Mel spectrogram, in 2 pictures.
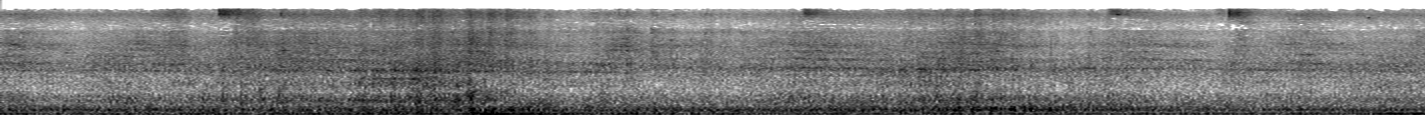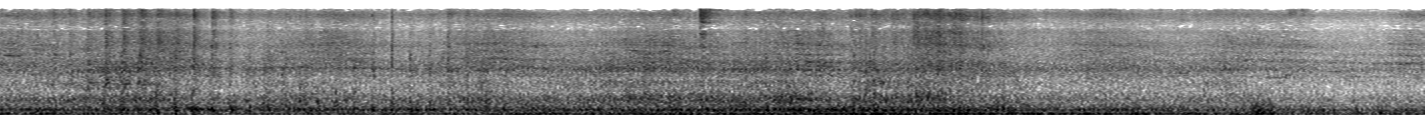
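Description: Double-stack intermodal freight train's well cars rolling past, a steady rumble of steel wheels on rail with scattered clanks from the cars.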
